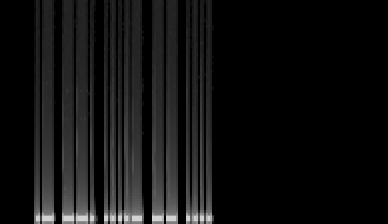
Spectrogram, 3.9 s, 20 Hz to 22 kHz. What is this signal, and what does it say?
Morse code, heard as a keyed tone, about 34 wpm, 700 Hz. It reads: AG4MH
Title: USA Call Signs - 5 Characters - Repeated 3x - 35wpm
